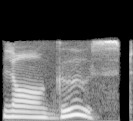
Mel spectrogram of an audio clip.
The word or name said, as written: langouste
